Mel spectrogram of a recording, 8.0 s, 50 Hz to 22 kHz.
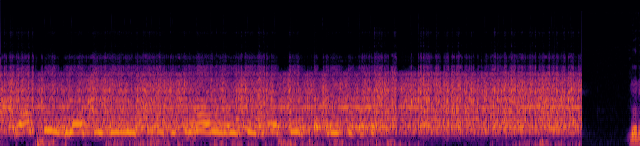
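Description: Yaesu FT-817 transceiver's speaker on receive: a steady rush of narrow-band static with a faint, distant voice in it and a thin steady tone. It cuts off suddenly near the end as the microphone's push-to-talk is keyed.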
